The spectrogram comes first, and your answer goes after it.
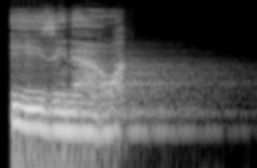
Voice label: Horse Calm Adult; Warframe; Duviri

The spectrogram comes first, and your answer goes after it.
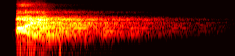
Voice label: Pain; Warframe; Eidolon Skiff Grineer

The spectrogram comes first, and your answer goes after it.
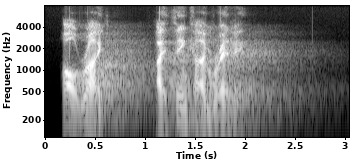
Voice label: Adult; Warframe; Duviri Paradox Quest

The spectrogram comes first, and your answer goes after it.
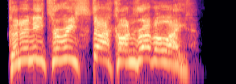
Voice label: Crew Need Revolite Male en; Dialog; Warframe; Railjack Crew; Red Veil

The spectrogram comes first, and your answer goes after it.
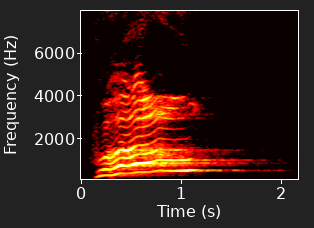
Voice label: Horse Stop Adult; Warframe; Duviri

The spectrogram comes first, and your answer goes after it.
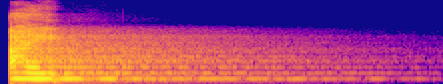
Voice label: Operator Voice; Warframe; Apostasy Teaser; Chamber; en

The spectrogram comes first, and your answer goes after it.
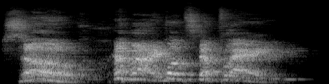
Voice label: Sight lost shout, male soldier; Dialog; Barks; Battle; Sinecure

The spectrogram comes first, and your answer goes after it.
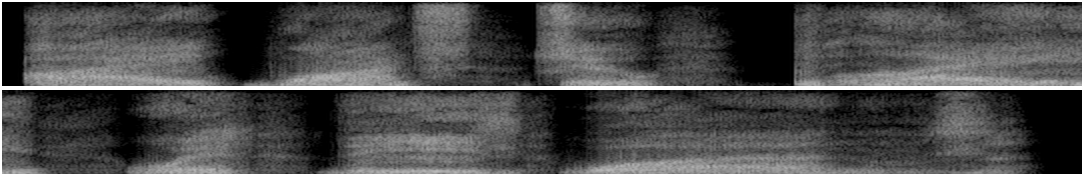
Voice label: Death Squad Taunt; Leekter; Warframe; en

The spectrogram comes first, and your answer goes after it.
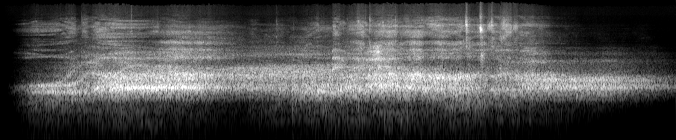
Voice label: Whisper; Warframe; Ambience; Entrati

